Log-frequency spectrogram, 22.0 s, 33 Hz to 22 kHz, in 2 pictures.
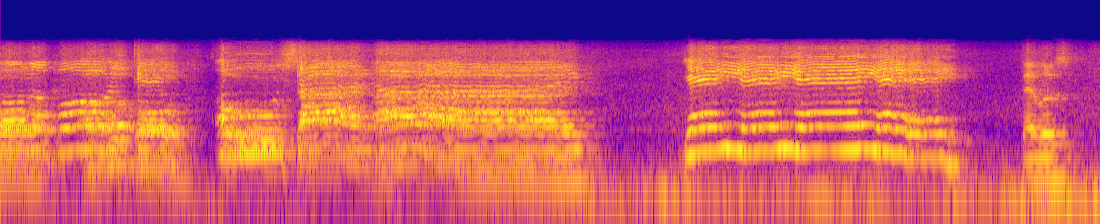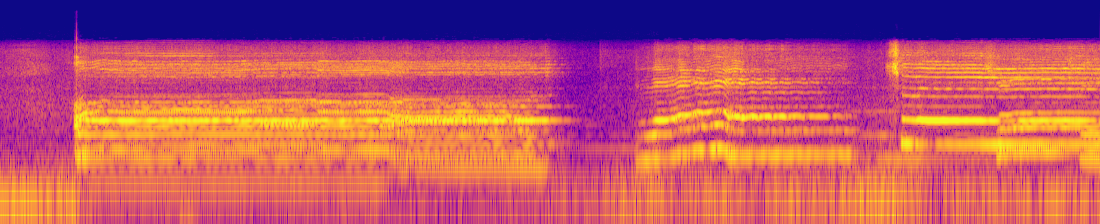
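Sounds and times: male quartet singing a cappella: 0:00.0 - 0:06.1, 0:06.8 - 0:10.6, 0:11.6 - 0:22.0.

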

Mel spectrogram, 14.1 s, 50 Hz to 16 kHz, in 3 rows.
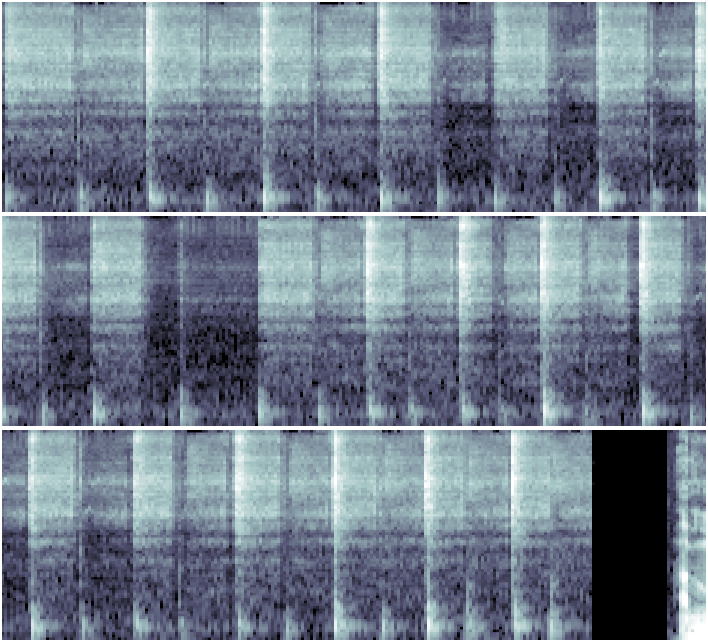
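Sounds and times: hissing exhaust puffs: 0:00.0 - 0:13.3
model steam engine knocking: 0:06.4 - 0:13.3.

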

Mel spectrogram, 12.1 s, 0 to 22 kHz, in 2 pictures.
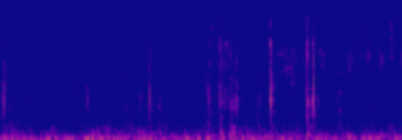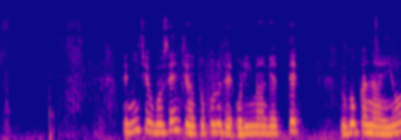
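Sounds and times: faint taps and rustles of handling cord: 0:00.0 - 0:07.8.

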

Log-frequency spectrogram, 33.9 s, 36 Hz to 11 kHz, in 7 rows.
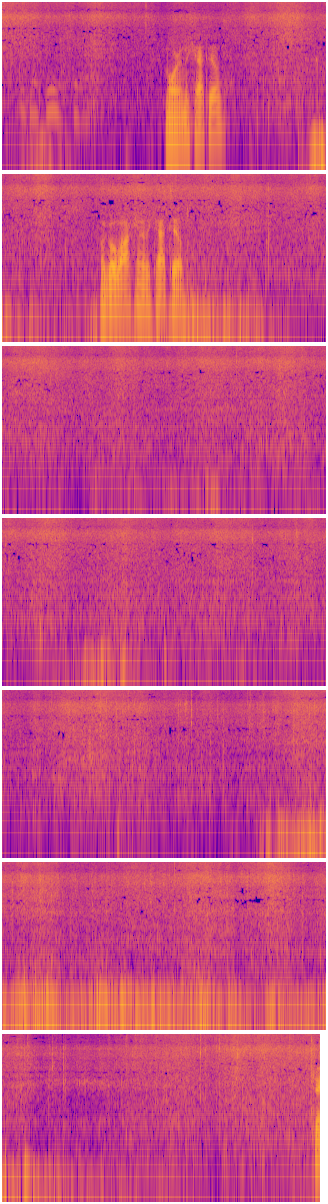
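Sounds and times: dry stalks rustling against clothing: 0:00.0 - 0:33.9
wind rumbling on microphone: 0:04.6 - 0:05.4, 0:07.4 - 0:08.8, 0:23.3 - 0:30.1.

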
